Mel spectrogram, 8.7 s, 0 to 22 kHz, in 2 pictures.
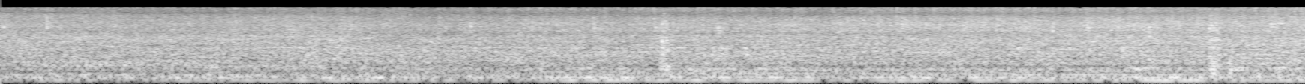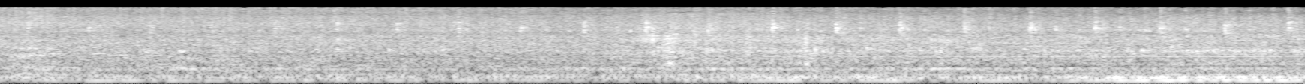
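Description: Cars pulling away at low speed, engines running with a steady low note. A Chevrolet Corvette convertible's V8 drives off, and an engine grows louder near the end as a red 1930s-style hot rod coupe passes close.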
